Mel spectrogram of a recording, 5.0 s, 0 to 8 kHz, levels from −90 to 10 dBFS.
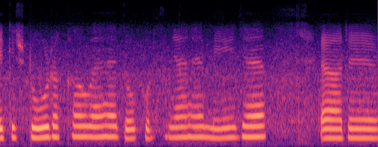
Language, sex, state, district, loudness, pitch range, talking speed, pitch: Hindi, female, Punjab, Pathankot, -14 LUFS, 190-215 Hz, 140 wpm, 205 Hz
